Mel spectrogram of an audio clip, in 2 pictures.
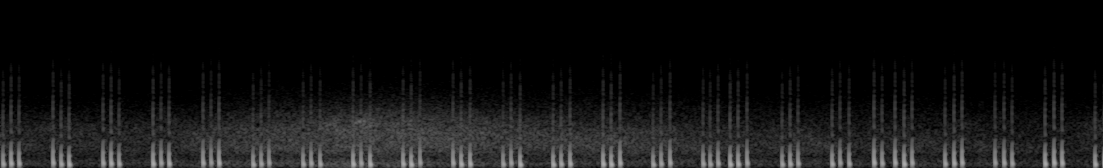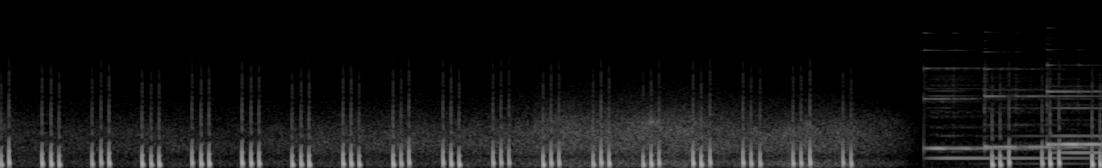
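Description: Hooves clip-clop steadily as a horse trots along.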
